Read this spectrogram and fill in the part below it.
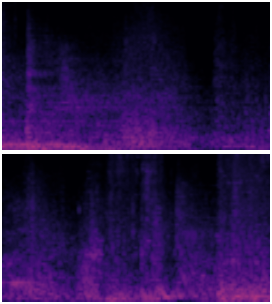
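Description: Video game combat sound effects clash and whoosh.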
